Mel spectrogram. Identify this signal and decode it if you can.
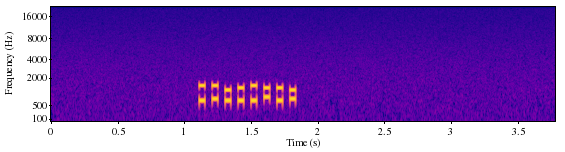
DTMF, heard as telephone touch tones, dialled by machine, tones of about 50 ms. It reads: 36123824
